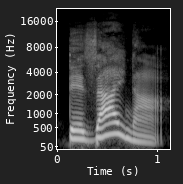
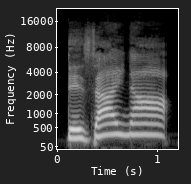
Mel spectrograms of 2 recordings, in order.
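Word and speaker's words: デザイナー: The first one is designer. Low to high then back down to low. Designer. That's what Akihiroan said. And the other pronunciation is designer.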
